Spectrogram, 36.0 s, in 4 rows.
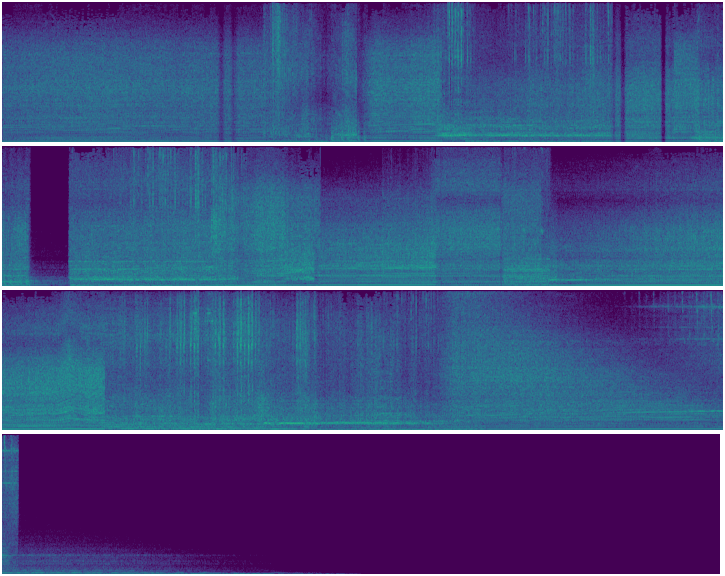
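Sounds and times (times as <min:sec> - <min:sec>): car engine revving high: 0:00.0 - 0:28.0.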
